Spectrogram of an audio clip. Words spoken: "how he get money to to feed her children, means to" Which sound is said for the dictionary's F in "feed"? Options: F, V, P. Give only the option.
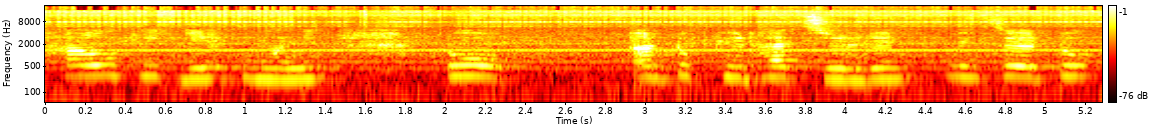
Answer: P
